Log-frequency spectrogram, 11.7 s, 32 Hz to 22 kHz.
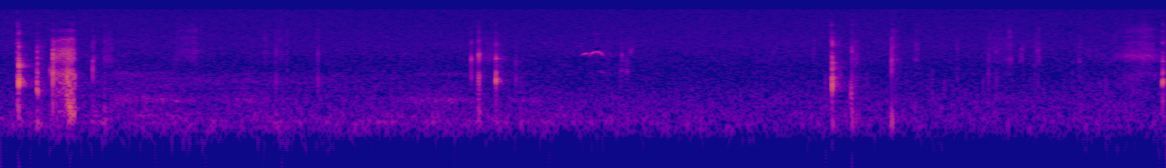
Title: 1 week old twins have hiccups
